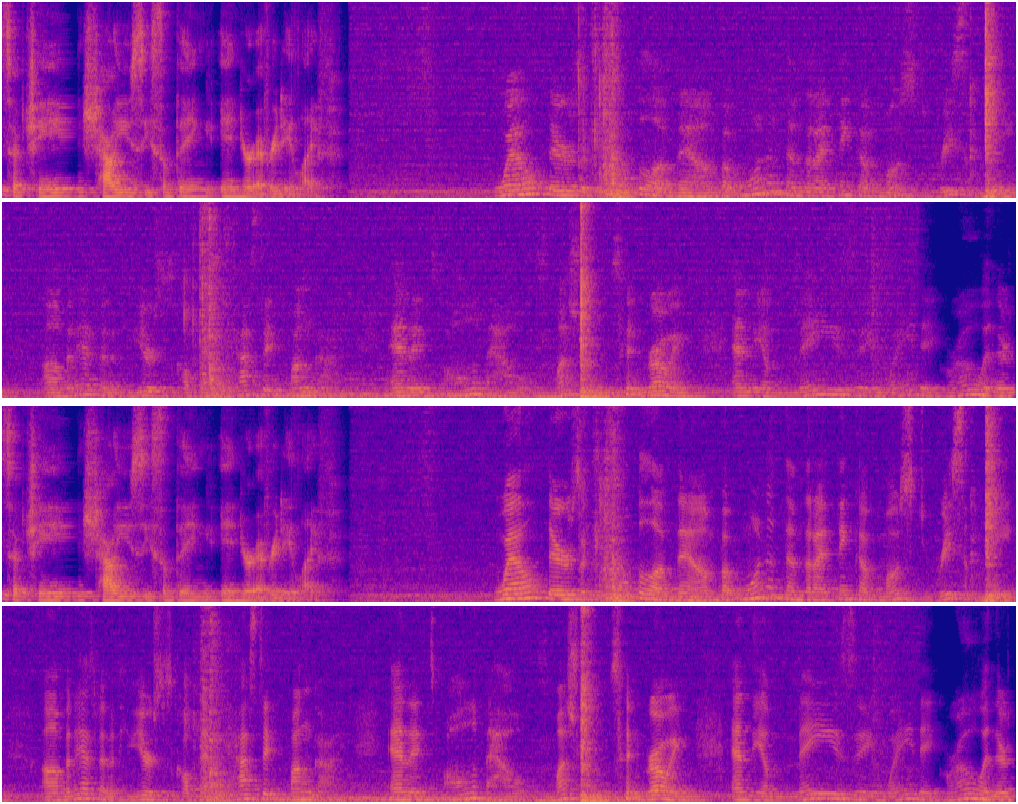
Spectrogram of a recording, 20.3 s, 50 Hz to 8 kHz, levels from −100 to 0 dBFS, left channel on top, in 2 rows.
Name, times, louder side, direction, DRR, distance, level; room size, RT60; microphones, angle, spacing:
voice 1, 0.0-3.4, left 1 dB, 10° left, 4 dB, 0.4 m, -37 dB
sound 1, 3.5-19.3, left 1 dB, 45° left, 1.0 m, -44 dB
voice 2, 4.9-20.2, right 2 dB, 65° right, 5 dB, 0.7 m, -40 dB
4.5 x 3.6 x 2.6 m, 0.77 s
head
